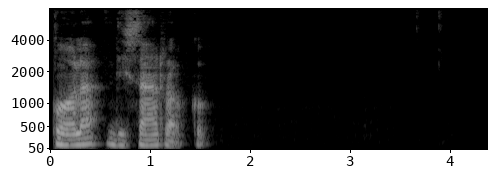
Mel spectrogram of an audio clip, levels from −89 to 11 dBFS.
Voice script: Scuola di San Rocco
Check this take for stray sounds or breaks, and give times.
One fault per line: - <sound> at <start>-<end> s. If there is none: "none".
none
